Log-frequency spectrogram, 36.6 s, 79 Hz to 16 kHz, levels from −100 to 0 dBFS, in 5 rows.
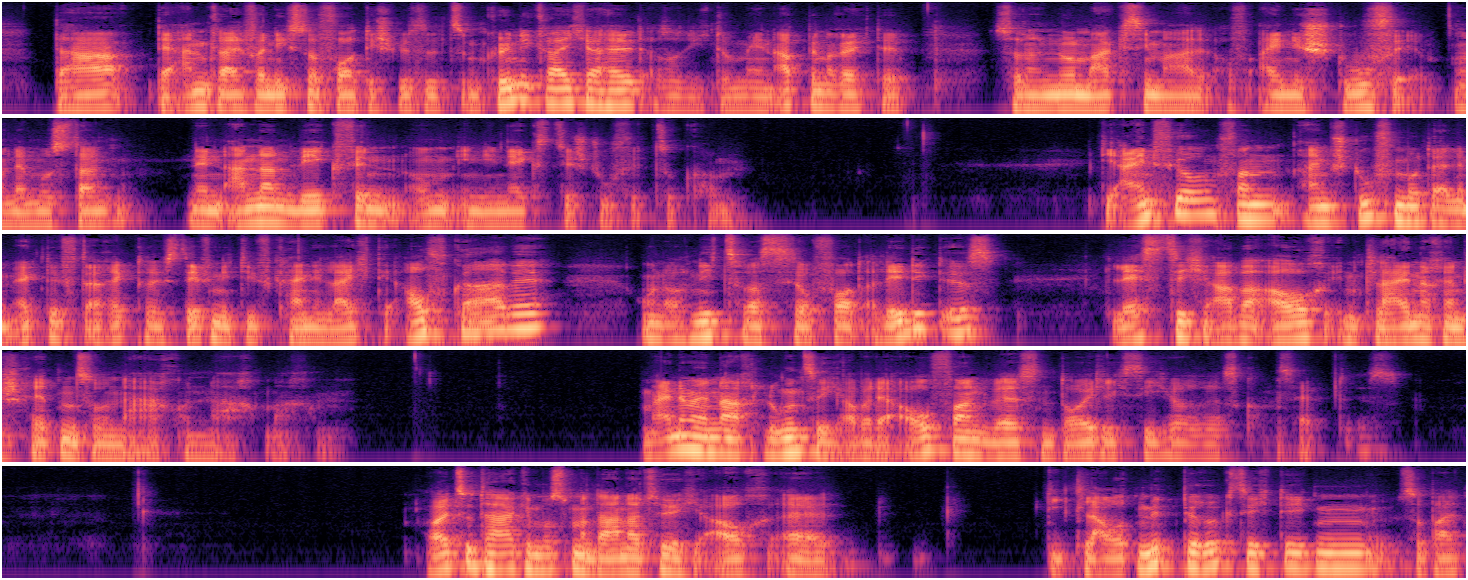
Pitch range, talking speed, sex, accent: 95-120 Hz, 155 wpm, male, German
